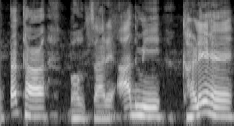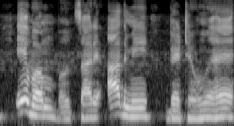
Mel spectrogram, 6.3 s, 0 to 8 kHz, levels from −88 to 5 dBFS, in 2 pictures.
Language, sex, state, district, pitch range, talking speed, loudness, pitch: Hindi, male, Jharkhand, Palamu, 135-165 Hz, 125 wpm, -16 LUFS, 155 Hz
